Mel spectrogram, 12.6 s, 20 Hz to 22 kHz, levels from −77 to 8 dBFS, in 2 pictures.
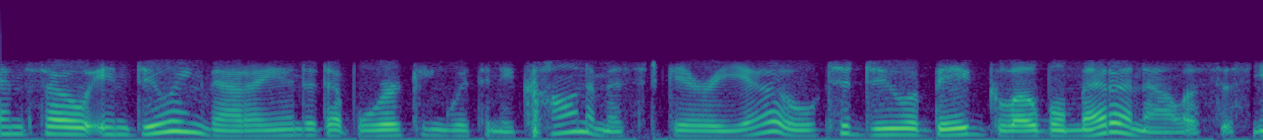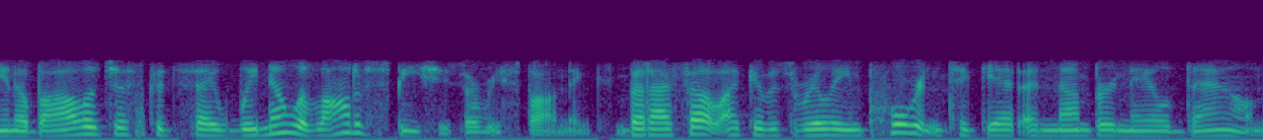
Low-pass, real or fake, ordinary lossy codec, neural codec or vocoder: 7.2 kHz; real; MP3, 48 kbps; none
